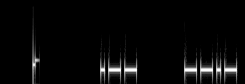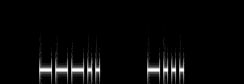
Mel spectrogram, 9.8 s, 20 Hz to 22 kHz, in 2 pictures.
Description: Morse code, heard as a keyed tone, about 15 wpm, spaced as for 7 wpm, 700 Hz. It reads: WQ8B
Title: USA Call Signs - 4x Character Spacing - 15wpm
